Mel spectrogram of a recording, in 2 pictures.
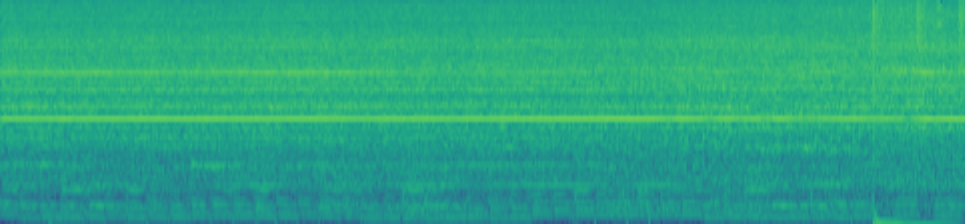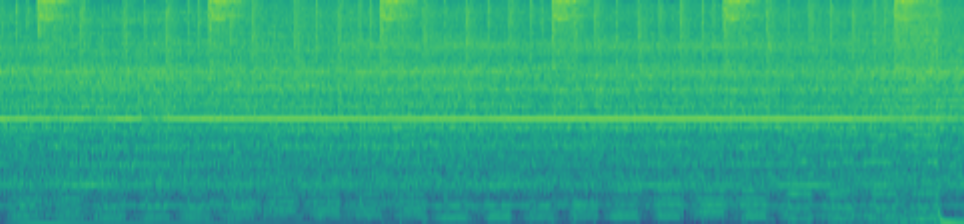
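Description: CNC wood router carving a board: the spindle motor's steady high whine over the hiss of the cutter, with low tones that shift in pitch every second or so.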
